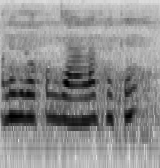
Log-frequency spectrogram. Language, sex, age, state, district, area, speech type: Bengali, female, 18-30, West Bengal, Birbhum, urban, spontaneous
